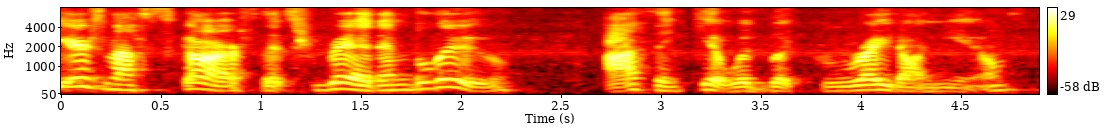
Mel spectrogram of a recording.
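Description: A woman's voice: low voice, expressive, slow, creaky, fairly bright tone, slightly rough, full character voice, low-quality recording. A woman voicing helpful, eager young children in a storybook, with an exclaiming delivery. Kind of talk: children's storybook read-aloud.

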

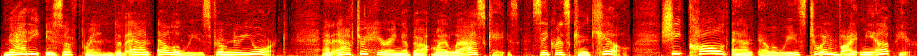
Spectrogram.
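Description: A woman's voice: a little high, very animated, normal speed, darkish tone, dry recording, rough recording. A young American woman voicing an inquisitive, teasing amateur detective in a video game, in scripted lines. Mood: chatty, intrigued. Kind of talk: scripted game dialogue and letter narration.

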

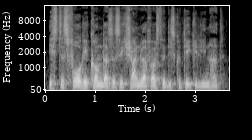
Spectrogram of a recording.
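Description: An actor playing an insistent, slightly awkward male police detective with a husky voice in a German crime radio play. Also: lowish voice, completely flat delivery, brisk, a little mellow. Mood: businesslike.

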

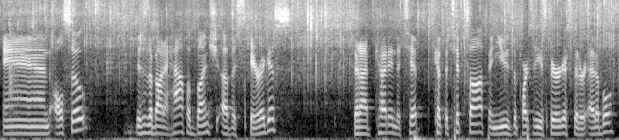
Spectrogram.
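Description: A man giving a relaxed, casual cooking demonstration at a kitchen stove, explaining each step with the odd filler and self-correction. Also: fairly high pitch, moderate pace, noisy background. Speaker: cooking and nutrition instructor. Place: home kitchen at a gas stove, seen from overhead.

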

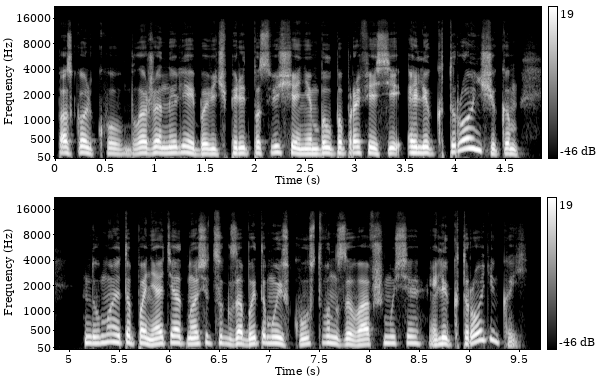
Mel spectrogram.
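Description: A man's voice: a little high, a little fast, darkish tone, dry recording, clean studio sound, natural voice. A man voicing an earnest, easily flustered young monk who speaks stiffly and solemnly. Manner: stiff, defensive, solemnly scholarly.

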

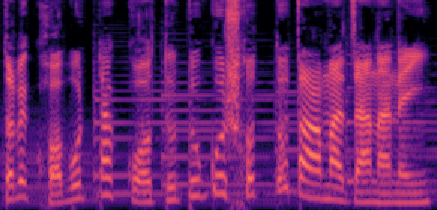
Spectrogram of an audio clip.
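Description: A man's voice: fairly high pitch, animated, normal speed, faint music behind, lightly acted. A man voicing a loyal, cautious village friend in a cartoon, earnest and respectful. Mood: confiding. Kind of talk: dramatic cartoon dialogue.

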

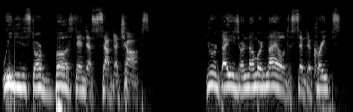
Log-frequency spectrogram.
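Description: Guy doing trigger-happy old robot soldier, gruff, super raspy cartoon voice. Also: medium pitch, slow. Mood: combative. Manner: gruff, combative. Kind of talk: fan voice reel, cartoon action acting.

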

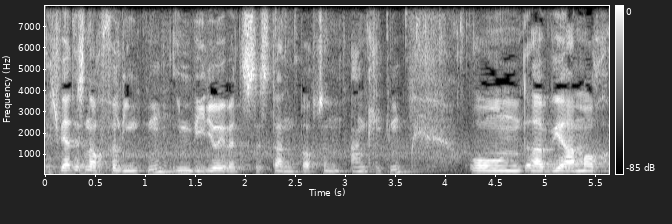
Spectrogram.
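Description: A middle-aged man hosting community news, speaking haltingly with many fillers. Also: medium pitch, a little mellow, slight background noise. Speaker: news host and interviewer. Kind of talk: community news presenting and street interviews. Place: outdoor festival at night.

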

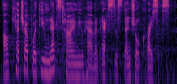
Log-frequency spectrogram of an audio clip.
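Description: A woman's voice: deep voice, moderate pace. A woman acting a blunt, haughty woman who gives sardonic advice in an amateur audio drama. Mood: brusque. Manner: brusque, sardonic, superior. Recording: echoey hall with long reverb.

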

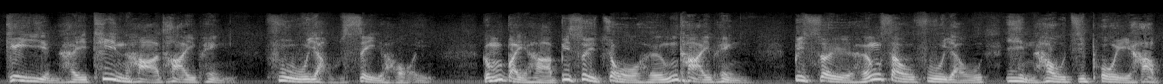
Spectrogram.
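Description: A man's voice: mid-range voice, big pitch swings, takes it slowly, faint music behind. A man with a Hong Kong Cantonese accent playing a scheming, deferential imperial councillor in a radio drama, speaking persuasively.

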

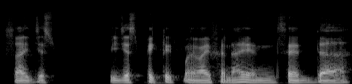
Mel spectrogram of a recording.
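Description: Middle-aged man from Sri Lanka, low and dry, easygoing and laughing podcast guest. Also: moderate pace, gravelly, no room sound. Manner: relaxed, chatty, laughs often. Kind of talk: casual interview chat. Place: home living room. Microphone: podcast mic in frame, video call.

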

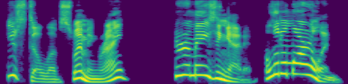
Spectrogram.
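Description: A man's voice: fairly high pitch, very animated, moderate pace, fairly bright tone, dry recording, clean studio sound. A man playing a teasing, jokey, easygoing dad in an audiobook. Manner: jokey, casual. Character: playful, teasing, easygoing dad of a young boy. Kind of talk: full-cast audiobook acting.

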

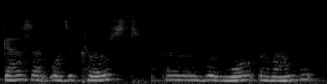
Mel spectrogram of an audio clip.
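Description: A woman moderating a live panel talk, introducing guests and asking questions in a measured, explanatory way with many pauses. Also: mid-range voice, fairly even intonation, dark tone, slight background noise. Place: small dim venue with live audience. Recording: echoey room recording.

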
